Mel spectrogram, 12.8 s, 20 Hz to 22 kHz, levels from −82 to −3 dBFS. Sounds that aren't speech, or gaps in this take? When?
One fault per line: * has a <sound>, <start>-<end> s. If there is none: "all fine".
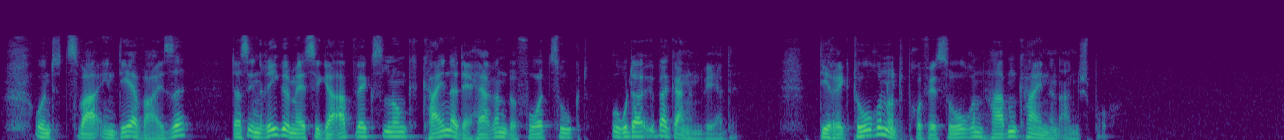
all fine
